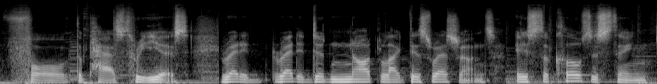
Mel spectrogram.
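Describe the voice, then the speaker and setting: A young man with a Vietnamese accent reviews food, narrating a scripted video about his restaurant picks in a low, measured and steady voice. He comes across as earnest and slightly formal, with the occasional blunt aside, while quiet guitar music plays faintly underneath.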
